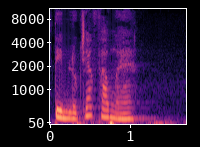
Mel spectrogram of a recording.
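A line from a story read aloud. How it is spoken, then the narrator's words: Smiling. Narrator (Vietnamese): Hàn Tĩnh mỉm cười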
